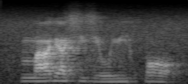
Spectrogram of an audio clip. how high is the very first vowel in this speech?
low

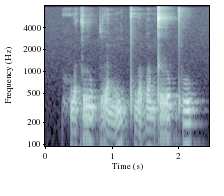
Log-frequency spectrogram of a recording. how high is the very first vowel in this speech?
high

